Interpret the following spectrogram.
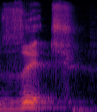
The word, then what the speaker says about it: Zitch: Water Planning District, and she always reminds me how to say her name. So it's Catherine Zitch. She reminds me what it sounds kind of like, but it's Zitch.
